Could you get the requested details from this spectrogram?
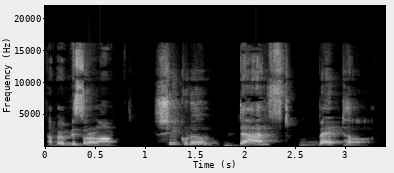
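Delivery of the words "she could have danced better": better pressed hard, raised and louder. English lesson on sentence stress: stress on better. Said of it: "Better அதை மட்டும் கொஞ்சம் அழுத்தி சத்தமா சொல்லலாம்".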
